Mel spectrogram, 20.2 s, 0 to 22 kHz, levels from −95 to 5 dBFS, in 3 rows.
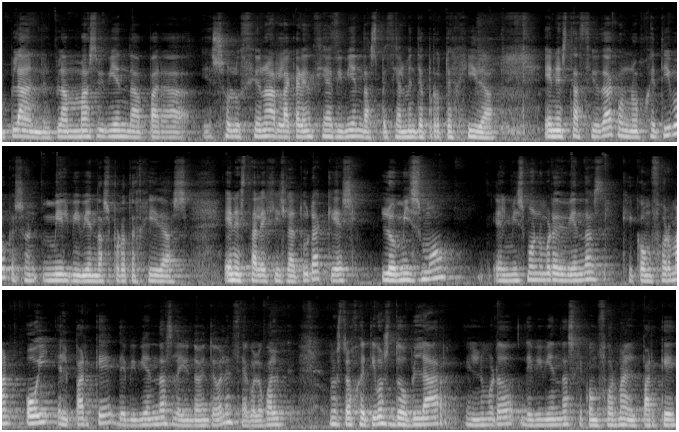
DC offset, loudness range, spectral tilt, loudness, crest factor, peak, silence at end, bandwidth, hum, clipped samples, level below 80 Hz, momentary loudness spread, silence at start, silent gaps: under 0.1%; 1 LU; -8 dB/octave; -20 LUFS; 16 dB; -4 dBFS; 0 s; 11.5 kHz; none; under 0.1%; -50 dBFS; 9 LU; 0 s; none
